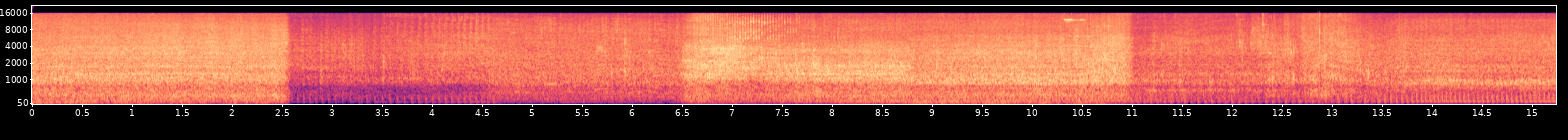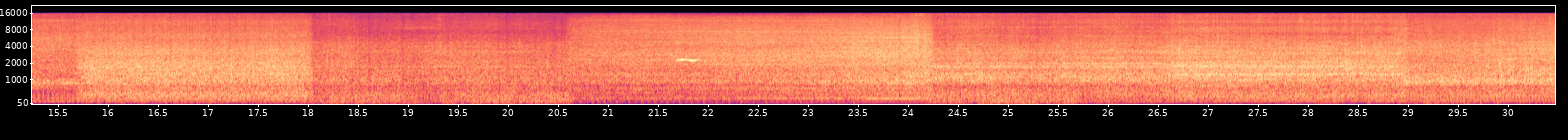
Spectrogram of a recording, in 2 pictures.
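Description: Motorcycle taxi running along a rough dirt road, heard from the pillion seat: steady engine and road noise. It is a run of short clips that cut abruptly from one to the next, with the level jumping up and down at each cut.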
